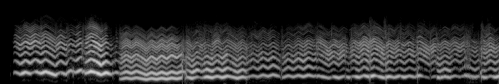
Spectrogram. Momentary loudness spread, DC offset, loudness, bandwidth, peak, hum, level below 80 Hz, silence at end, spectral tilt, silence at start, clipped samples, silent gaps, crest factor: 11 LU; under 0.1%; -21 LUFS; 10.5 kHz; -4 dBFS; none; -76 dBFS; 0 s; -2.5 dB/octave; 0.15 s; under 0.1%; none; 16 dB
